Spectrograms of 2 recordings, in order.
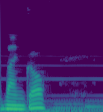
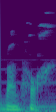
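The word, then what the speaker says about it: Van Gogh: including a biography of Van Go Vang. Yeah. Uh but uh the first I came to fame I keep mispronouncing Vang Vango actually it's Dutch. I think it's supposed to be like Van Hawk, but everyone pronounced it van Van Go.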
